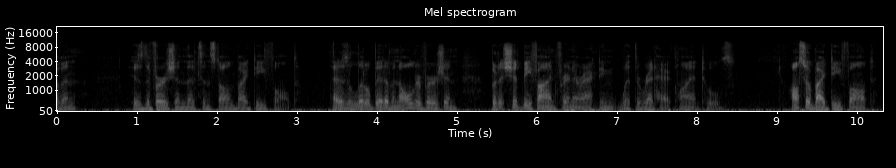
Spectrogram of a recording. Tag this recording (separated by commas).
Speech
